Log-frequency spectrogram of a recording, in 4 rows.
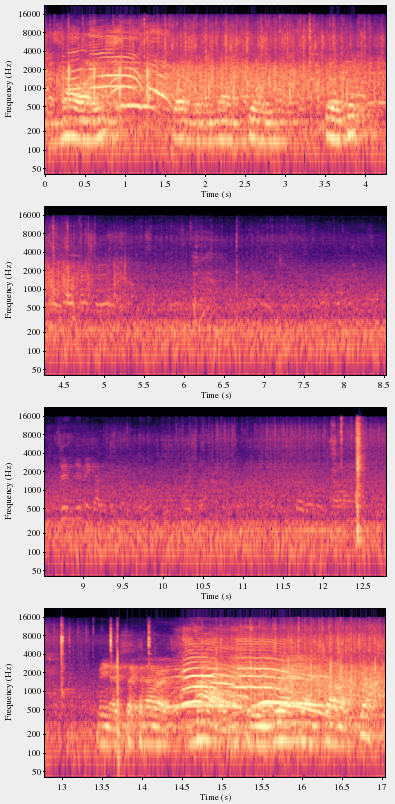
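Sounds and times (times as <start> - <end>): quiet crowd background: 0.0 - 17.0.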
